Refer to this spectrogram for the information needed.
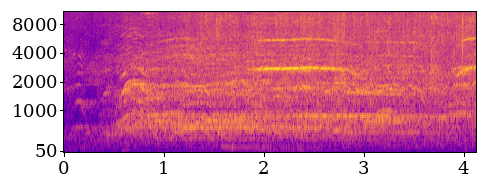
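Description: An audience breaks into applause after a brief moment, a dense, steady wash of clapping mixed with a few cheering voices that holds at a fairly loud level to the end.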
